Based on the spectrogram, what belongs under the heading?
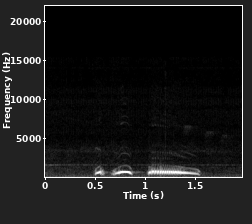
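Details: Captive spotted dove, a decoy bird placed beside a fierce, bold rival dove, gives one mellow cooing phrase: two short rising-falling hoots, then a longer, drawn-out falling coo, over quiet background.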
